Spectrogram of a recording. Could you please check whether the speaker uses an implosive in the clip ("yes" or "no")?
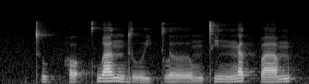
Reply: no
